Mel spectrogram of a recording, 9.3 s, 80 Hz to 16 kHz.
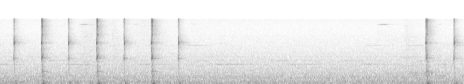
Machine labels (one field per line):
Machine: valve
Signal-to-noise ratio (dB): 6 dB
